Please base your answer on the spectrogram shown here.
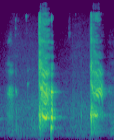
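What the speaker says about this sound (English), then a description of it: "I have to cough." Two short, sharp coughs a second apart, close and clear, with near silence around them.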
